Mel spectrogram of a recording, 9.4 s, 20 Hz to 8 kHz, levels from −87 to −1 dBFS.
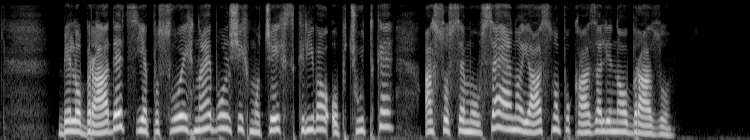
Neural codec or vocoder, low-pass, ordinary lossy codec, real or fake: none; 7.2 kHz; none; real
